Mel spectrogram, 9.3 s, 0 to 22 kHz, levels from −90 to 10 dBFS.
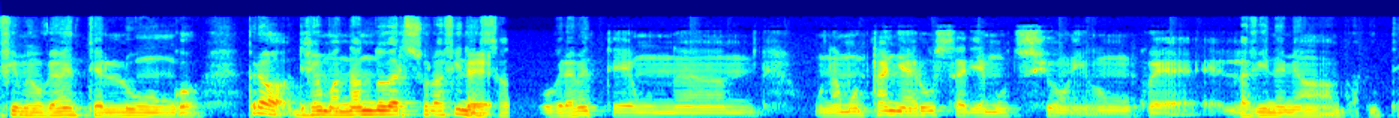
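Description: From 3.39 to 3.67 s the speech drops out hard, sinking by something like 35 dB for about a third of a second. That's speech suppressed in double talk: likely the echo canceller hearing both sides at once and turning everything down rather than risk echo.

Then at 3.92 s the tone changes with no gap at the switch. The level falls a few dB, and a new noise floor sits roughly 35 dB under the speech. It stays that way until 8.27 s. That pattern fits the input switched to a poorer device, likely a narrower-band microphone or headset taking over the recording.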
